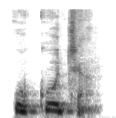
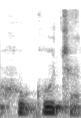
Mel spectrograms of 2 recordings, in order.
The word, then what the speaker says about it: ucucha: Ucucha. Ucucha. En algunas zonas se pronuncia como jucucha también. Pero en la variante chanca, ucucha, ucucha.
